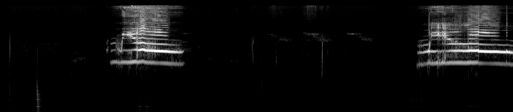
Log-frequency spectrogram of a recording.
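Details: Cat giving two drawn-out, nasal meows about three seconds apart, each holding a steady tone for under a second, with faint clicks and taps in a quiet room between them.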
